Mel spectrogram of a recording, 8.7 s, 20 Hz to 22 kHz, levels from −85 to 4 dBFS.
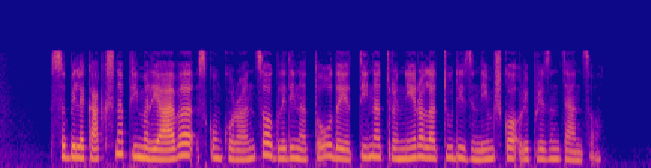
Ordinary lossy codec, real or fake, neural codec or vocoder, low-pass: none; fake; codec, 16 kHz, 0.4 kbps, LongCat-Audio-Codec; 7.2 kHz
